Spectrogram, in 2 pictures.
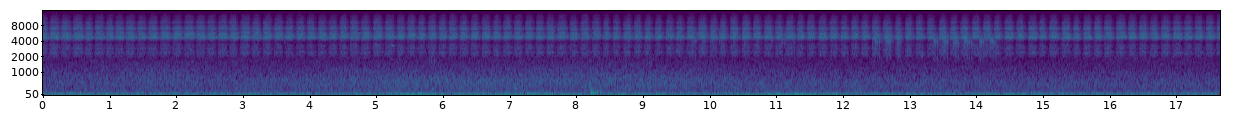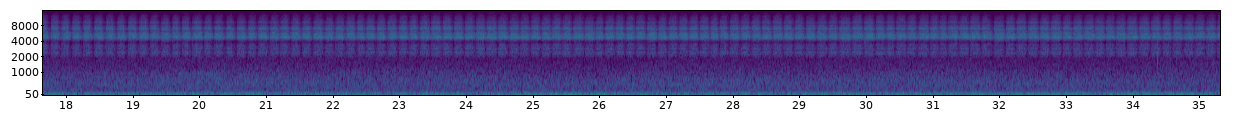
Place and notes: Unnamed Road, Valencia, España - Paseo por la Albufera
Una tarde de paseo por la Albufera de Valencia, una joya de la Comunidad Valenciana. Paseamos alrededor del lago, en este caso por unas pasarelas en donde nos paramos para grabar a una Chicharra [Cicadidae]. Se puede escuchar también un "piú-piú" de un ave que no logro saber cual es, lo que si se escucha es una Curruca Cabecinegra [Sylvia melanocephala] en el segundo 59 mas o menos. Se escucha el sonido del mar que está muy cerca y del lago, y algún coche pasar del parking cercano.
Comunitat Valenciana, España, 14 August 2020, ~19:00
